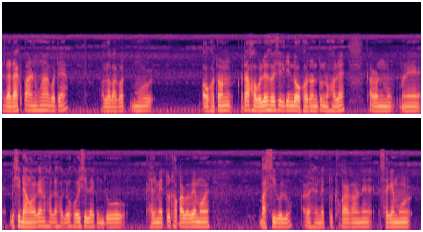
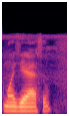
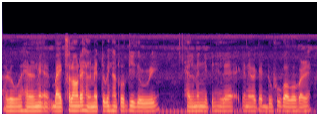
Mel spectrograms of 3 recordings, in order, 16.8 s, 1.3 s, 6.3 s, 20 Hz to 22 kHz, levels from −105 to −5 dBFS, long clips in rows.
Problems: constant background noise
